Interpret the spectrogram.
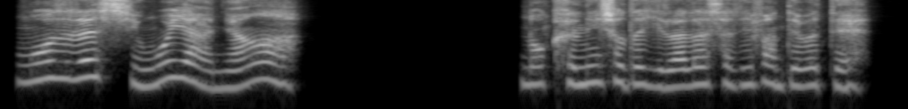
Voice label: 男孩 对话

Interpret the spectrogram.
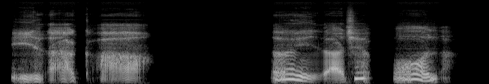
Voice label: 老人喂食

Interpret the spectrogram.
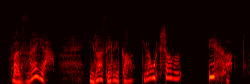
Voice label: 偷听对话; c02 6偷听对话 李氏

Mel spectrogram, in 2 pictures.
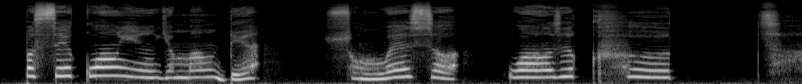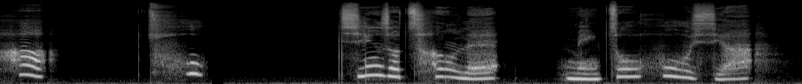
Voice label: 开头阅读

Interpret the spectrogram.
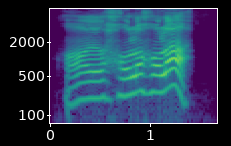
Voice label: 残疾小孩

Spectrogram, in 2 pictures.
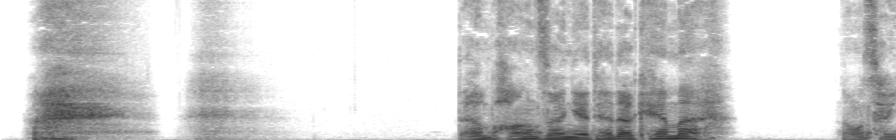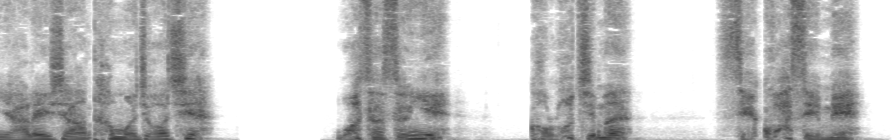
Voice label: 偷听对话; c02 6偷听对话 癞子

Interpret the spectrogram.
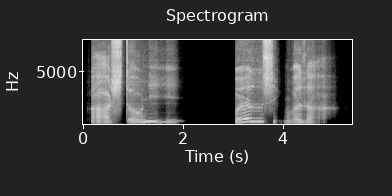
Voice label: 老人喂食

